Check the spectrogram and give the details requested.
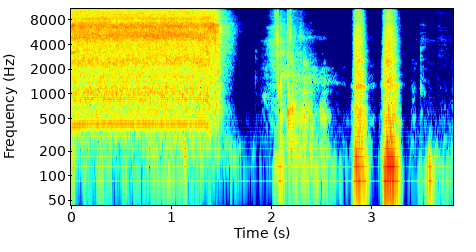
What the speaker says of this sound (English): We need to just drill these out.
